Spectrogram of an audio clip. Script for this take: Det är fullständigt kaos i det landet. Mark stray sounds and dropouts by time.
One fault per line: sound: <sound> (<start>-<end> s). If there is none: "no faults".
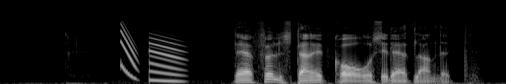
sound: chirp (1.2-1.9 s)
